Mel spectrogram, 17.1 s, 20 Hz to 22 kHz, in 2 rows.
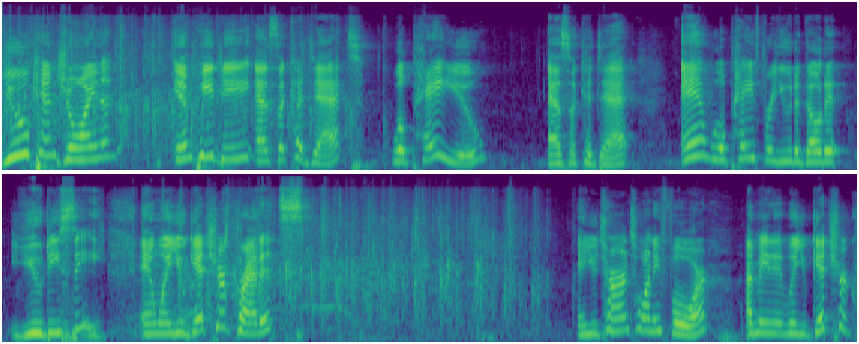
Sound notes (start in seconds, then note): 0.0 applause; 10.0 applause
